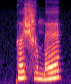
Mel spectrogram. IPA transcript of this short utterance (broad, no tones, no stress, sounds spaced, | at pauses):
k ɜ ʃ ɕ o n̪ ɛ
